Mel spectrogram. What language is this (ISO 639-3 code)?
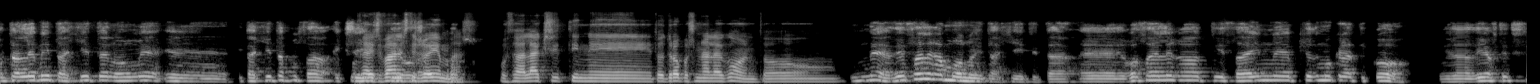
ell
